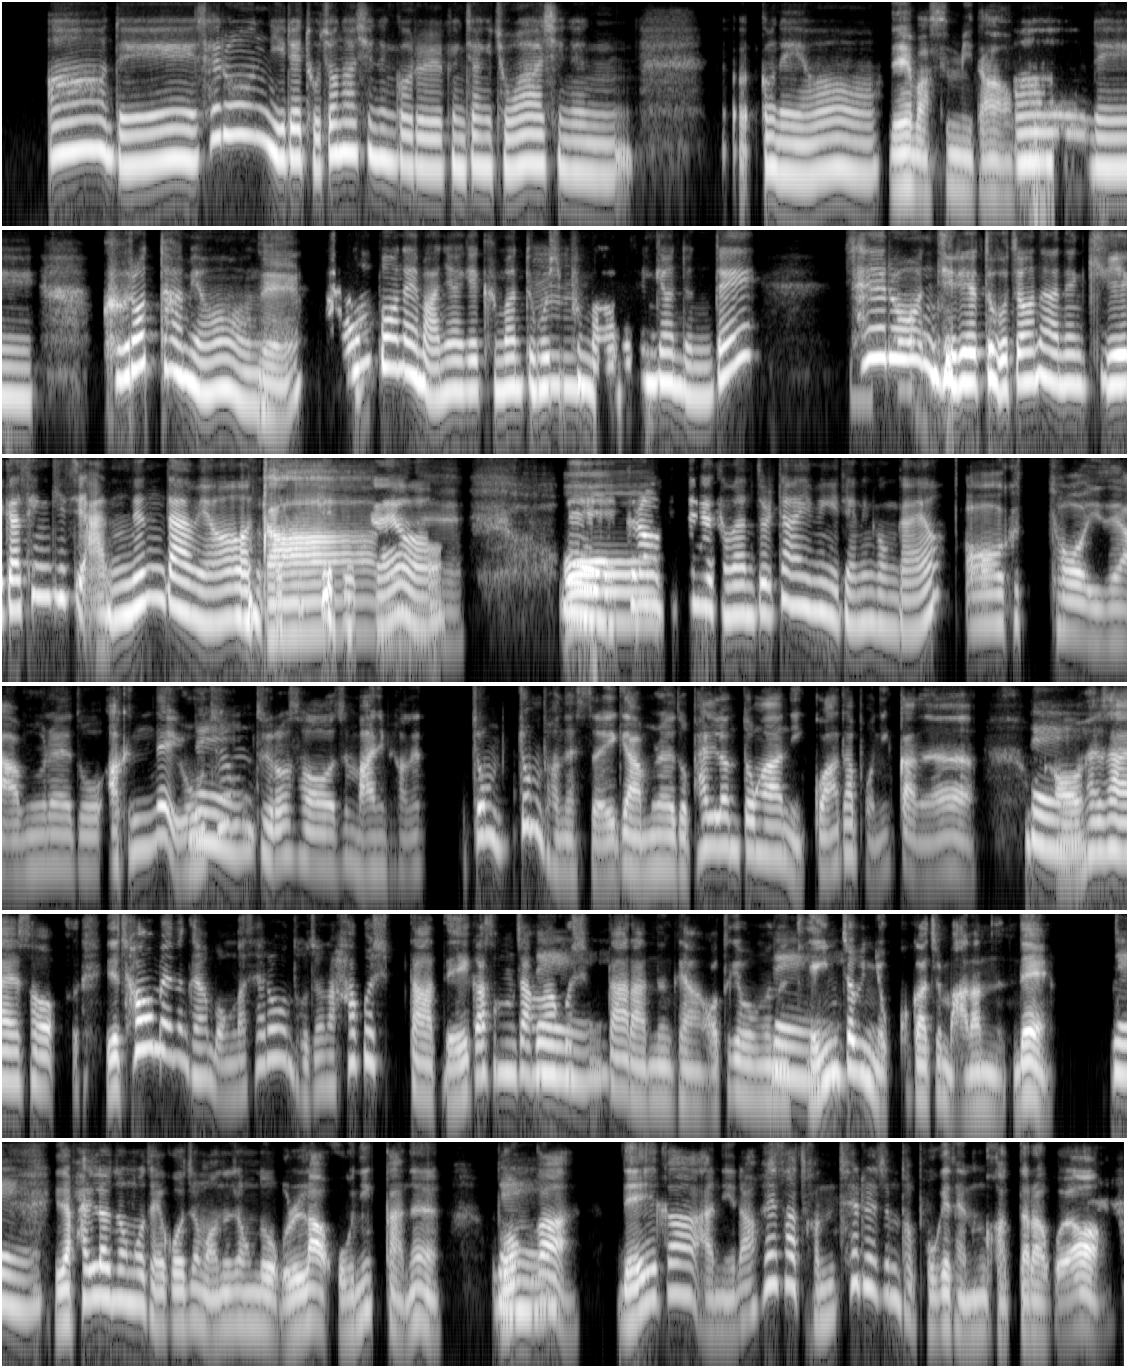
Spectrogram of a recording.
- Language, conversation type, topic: Korean, podcast, 직장을 그만둘지 고민할 때 보통 무엇을 가장 먼저 고려하나요?
- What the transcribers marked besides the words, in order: other background noise; laughing while speaking: "일에"; laughing while speaking: "않는다면"; tapping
